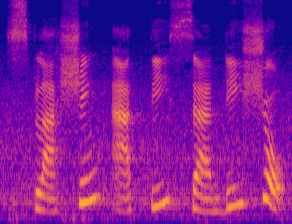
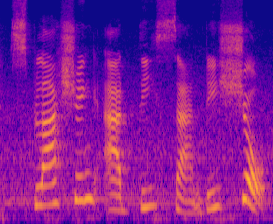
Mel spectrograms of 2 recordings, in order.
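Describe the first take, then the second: First: Splashing at the sandy shore drawn out slowly again; slow measured reading for counting; slow syllable reading. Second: Splashing at the sandy shore said slowly, every syllable marked; slow syllable reading. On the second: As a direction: read slowly so the count is clear. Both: Shown as a demonstration. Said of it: "That's seven".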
